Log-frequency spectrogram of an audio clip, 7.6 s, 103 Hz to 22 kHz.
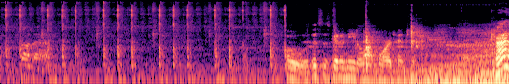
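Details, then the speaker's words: Rapid steady relay clacks and chime hits, about four per second, repeating nonstop after starting a game on a 1976 Stern Stampede electromechanical pinball; suspected that not everything resets, not confirmed. "okay what you guys remember what the old rule is for uh for electromechanical machines they continue to cycle why everything has to be reset"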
